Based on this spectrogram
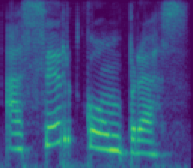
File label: "hacer Compras", spanish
